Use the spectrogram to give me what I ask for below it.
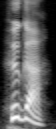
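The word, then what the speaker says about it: hygge: Hüge. Telaffuzu biraz zor. Hüga gibi bir şey sanırım. Evet. Hüga.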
